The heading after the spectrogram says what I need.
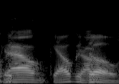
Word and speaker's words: Gal Gadot: Shout out to Yeah, Gal Gadot because Word. I heart you. Yeah, what? Gal Gal- Gadot.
